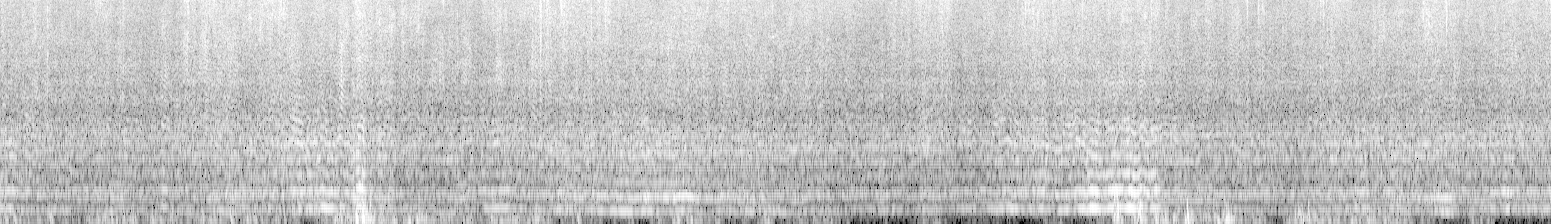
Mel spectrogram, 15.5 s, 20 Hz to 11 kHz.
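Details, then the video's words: A crowd of honey bees humming at the hive entrance as they return with nectar and pollen; a steady swarming drone swelling in places where individual bees pass close, rising toward the later part. "15 minutes of bee hive entrance! Relaxing sounds! Buzzing sound efects"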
